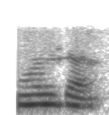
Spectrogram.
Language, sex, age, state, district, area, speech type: Nepali, female, 45-60, West Bengal, Darjeeling, rural, conversation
